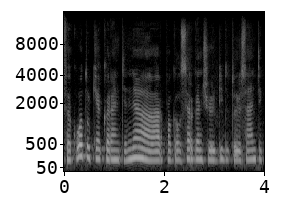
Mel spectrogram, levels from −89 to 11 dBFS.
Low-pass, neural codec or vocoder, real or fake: 14.4 kHz; codec, 32 kHz, 1.9 kbps, SNAC; fake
